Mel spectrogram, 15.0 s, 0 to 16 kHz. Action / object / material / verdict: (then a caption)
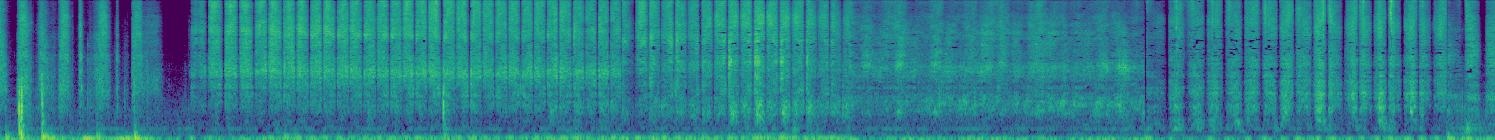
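scrape / leather shoe sole / leather / none. Fingers rub a small piece of sandpaper back and forth over the flat leather outsole of a silver Repetto ballet flat. The result is a steady train of quick, bright, scratchy sanding strokes, with a brief pause just before 2 seconds and sharper, more distinct strokes toward the end.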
